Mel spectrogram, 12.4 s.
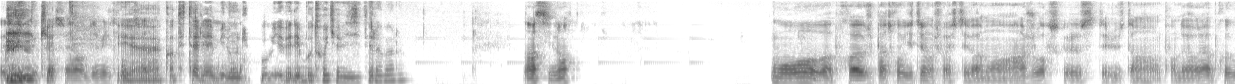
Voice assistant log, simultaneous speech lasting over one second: none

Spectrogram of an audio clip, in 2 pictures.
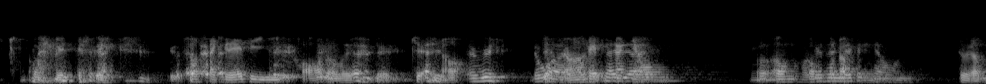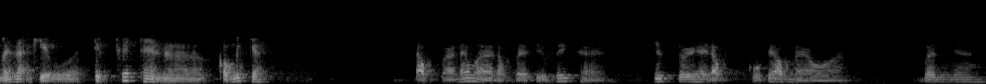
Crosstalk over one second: present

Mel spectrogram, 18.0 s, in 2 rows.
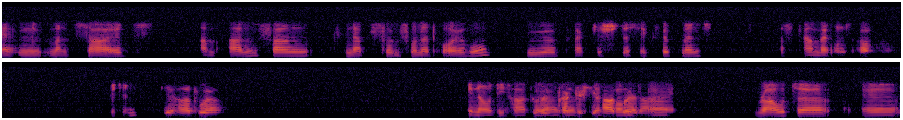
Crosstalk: present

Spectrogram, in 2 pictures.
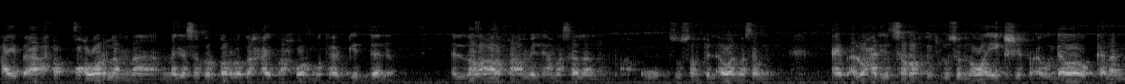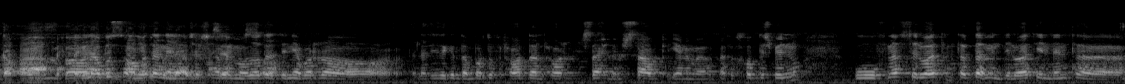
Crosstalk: present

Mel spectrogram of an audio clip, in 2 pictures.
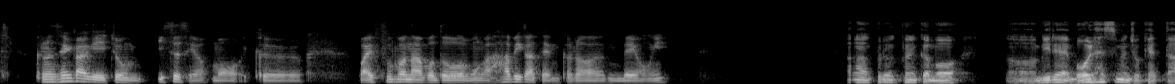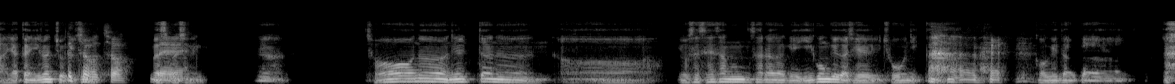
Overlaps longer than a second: none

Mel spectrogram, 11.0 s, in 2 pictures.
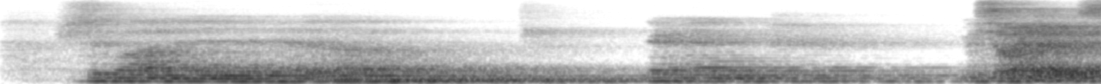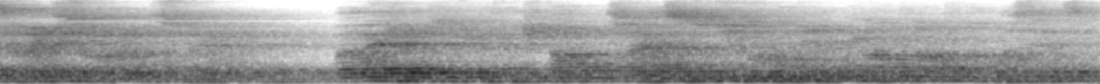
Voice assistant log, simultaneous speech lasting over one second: none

